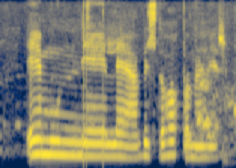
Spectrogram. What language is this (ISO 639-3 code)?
isl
